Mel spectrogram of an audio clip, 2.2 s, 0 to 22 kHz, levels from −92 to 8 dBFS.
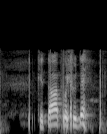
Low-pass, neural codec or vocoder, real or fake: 5.4 kHz; none; real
